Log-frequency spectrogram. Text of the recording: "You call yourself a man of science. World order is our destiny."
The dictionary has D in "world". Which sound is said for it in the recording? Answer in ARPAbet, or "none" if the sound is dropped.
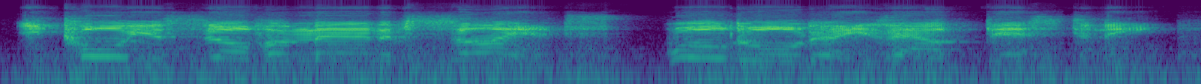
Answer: D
